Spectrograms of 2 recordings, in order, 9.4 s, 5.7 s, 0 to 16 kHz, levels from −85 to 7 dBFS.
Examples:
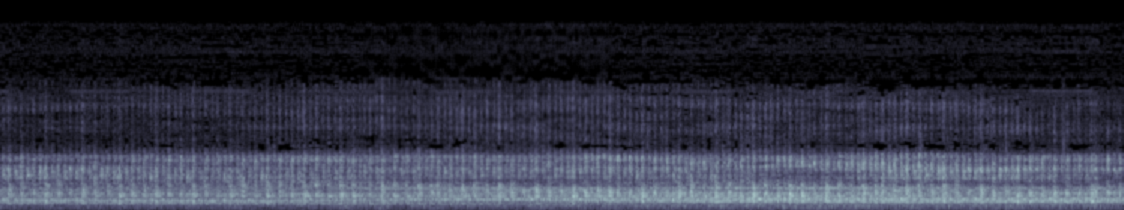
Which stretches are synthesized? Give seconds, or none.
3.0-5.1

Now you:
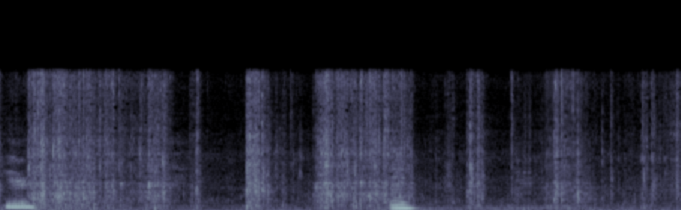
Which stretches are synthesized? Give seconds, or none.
4.4-4.9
